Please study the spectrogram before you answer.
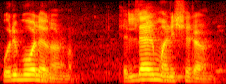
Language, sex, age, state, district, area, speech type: Malayalam, male, 18-30, Kerala, Kollam, rural, spontaneous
